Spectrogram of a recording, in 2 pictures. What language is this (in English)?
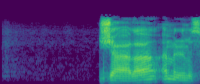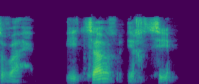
Kabyle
